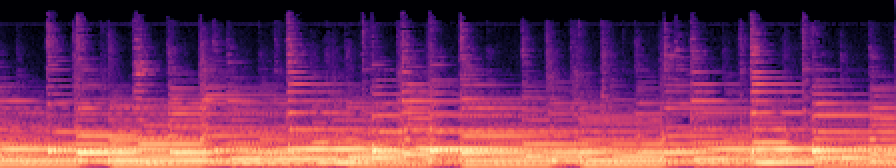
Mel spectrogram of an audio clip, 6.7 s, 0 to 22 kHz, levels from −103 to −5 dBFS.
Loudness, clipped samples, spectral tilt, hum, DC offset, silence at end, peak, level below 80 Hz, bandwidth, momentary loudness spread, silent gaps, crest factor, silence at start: -15 LUFS; under 0.1%; -10 dB/octave; none; under 0.1%; 0 s; -2 dBFS; -46 dBFS; 8.8 kHz; 4 LU; none; 12 dB; 0 s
